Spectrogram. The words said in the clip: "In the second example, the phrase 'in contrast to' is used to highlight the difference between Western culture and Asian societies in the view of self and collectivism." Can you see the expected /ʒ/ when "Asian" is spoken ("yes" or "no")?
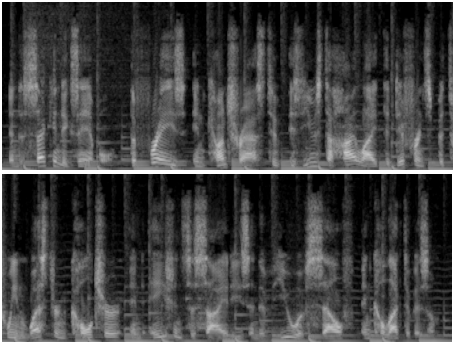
yes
